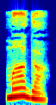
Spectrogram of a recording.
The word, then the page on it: ಮಖ: Kannada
